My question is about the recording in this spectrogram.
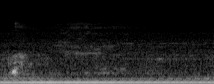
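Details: Flood-damaged 2010 Dodge Challenger SRT8, 6-speed manual, 58,000 miles, first start attempt after the flood: steady, even low V8 rumble with no misses, knocks or ticks; runs smoothly.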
